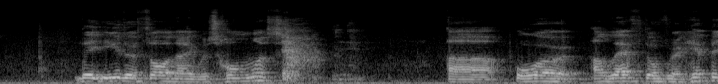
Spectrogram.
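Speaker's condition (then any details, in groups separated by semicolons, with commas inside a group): ALS; degenerative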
